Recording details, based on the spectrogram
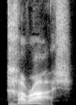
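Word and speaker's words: חרש: Here's another word, charash. Let me say it again, charash. I'm saying it from the ancient Hebrew pronunciation.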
